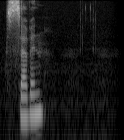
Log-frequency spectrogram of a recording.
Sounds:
Human voice, Speech, woman speaking

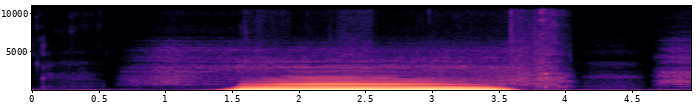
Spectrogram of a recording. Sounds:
Musical instrument, Music, woodwind instrument

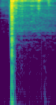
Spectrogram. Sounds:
Keys jangling, home sounds

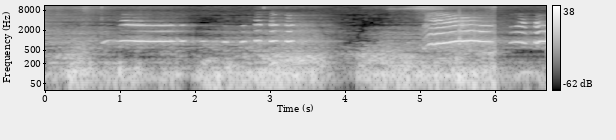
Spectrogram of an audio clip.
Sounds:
Domestic animals, Cat, Meow, Animal

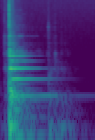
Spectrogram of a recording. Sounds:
Musical instrument, Bowed string instrument, Music

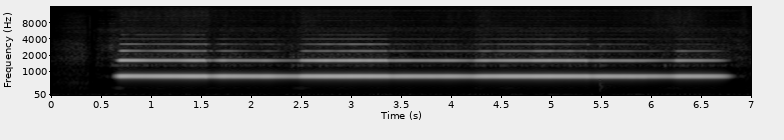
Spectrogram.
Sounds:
woodwind instrument, Musical instrument, Music

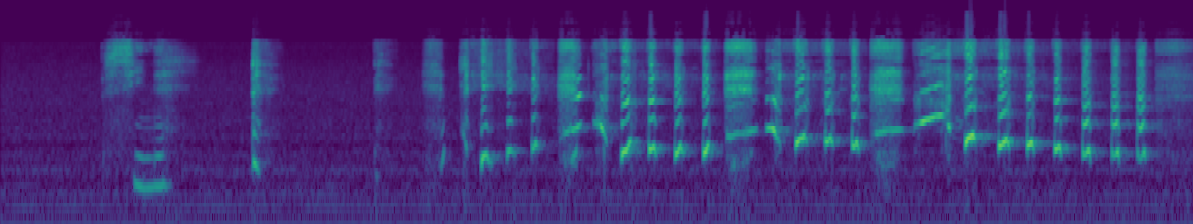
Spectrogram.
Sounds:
Laughter, Human voice

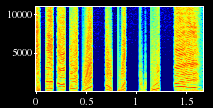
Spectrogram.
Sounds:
Scratching (performance technique), Music, Musical instrument

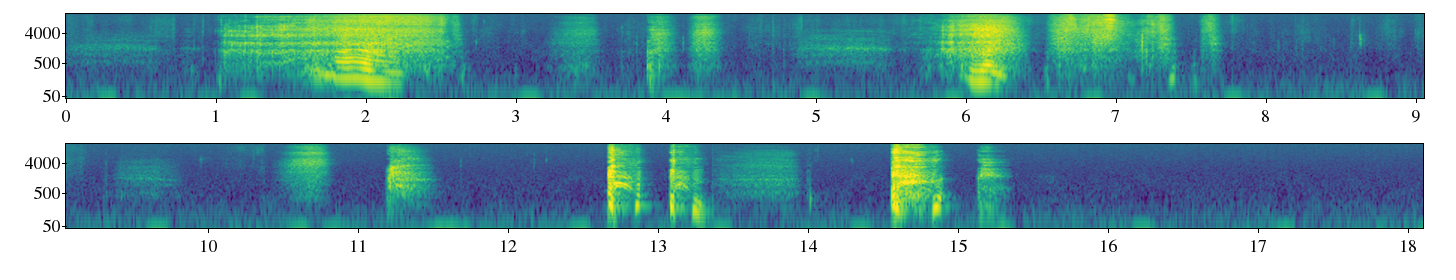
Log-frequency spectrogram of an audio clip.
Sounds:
Respiratory sounds, Cough

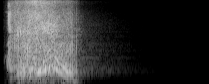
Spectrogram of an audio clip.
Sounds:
Zipper (clothing), home sounds

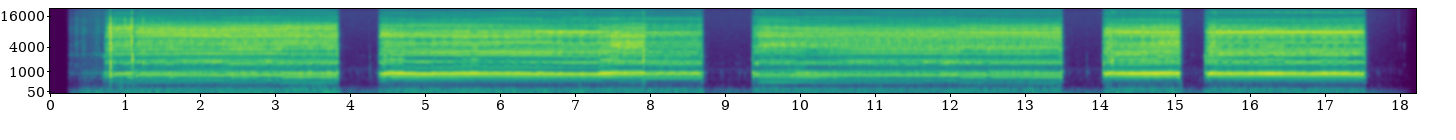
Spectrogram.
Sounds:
Camera, Mechanisms

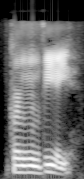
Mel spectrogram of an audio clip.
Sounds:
Speech synthesizer, Human voice, Speech

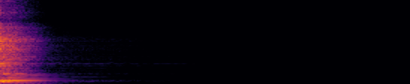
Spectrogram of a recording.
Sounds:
Bell, Cowbell

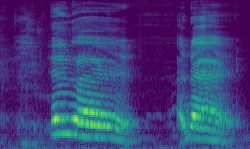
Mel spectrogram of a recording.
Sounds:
Speech, Human voice

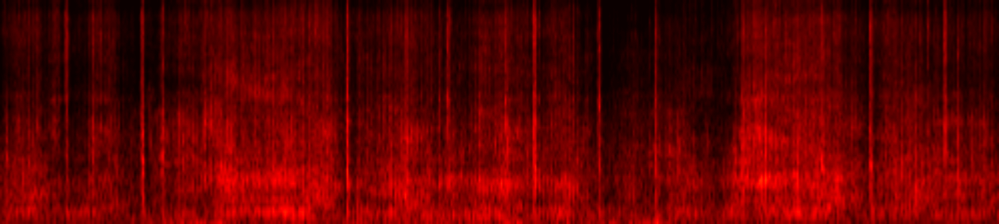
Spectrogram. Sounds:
Vehicle, Skateboard

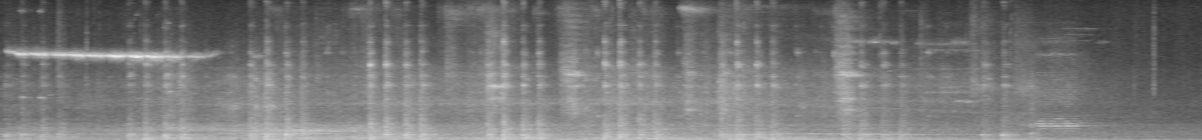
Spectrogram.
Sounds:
Rail transport, Vehicle, underground

